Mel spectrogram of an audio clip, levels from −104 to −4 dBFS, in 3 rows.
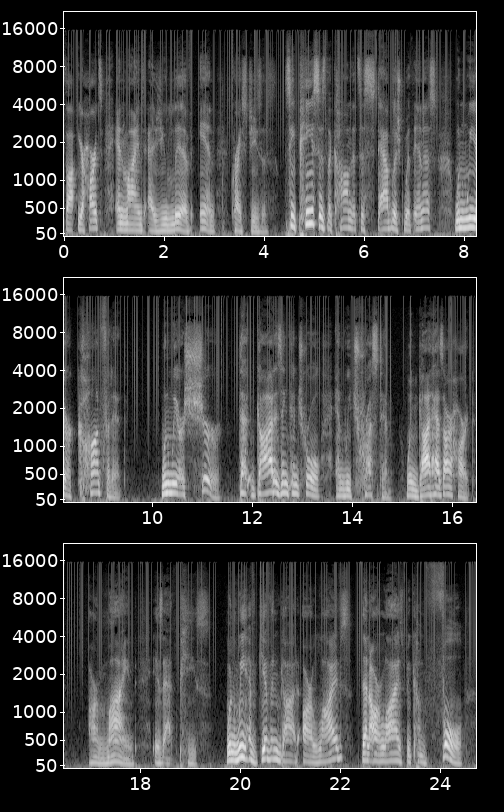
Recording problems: crackle, like an old record; faint; 25 dB below the speech

